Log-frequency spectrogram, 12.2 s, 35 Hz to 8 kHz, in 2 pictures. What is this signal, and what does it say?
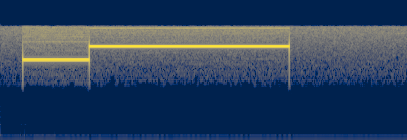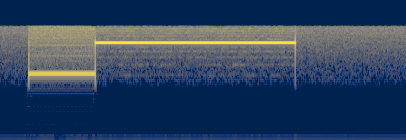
Two-tone page, heard as a one-second tone, then a three-second tone, about 790 then 1320 Hz, about 460 then 1500 Hz. It is heard from 0.3 to 10.5 s.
